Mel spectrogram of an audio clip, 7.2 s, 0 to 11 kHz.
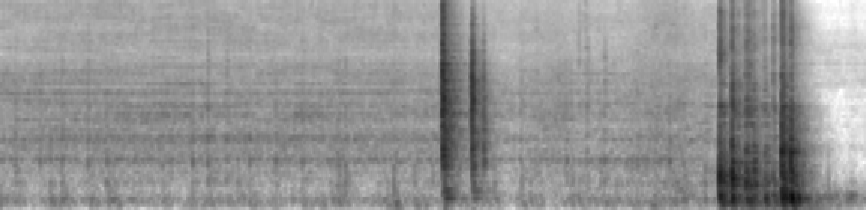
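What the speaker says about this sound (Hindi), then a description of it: "मैं अभी इसमें काली मिर्चें डालकर 4 से 5 मिनट के लिए हल्की आंच पर दम लगा लूँगी।" Chana dal with spinach and black pepper simmering on low heat, giving a soft steady sizzle with two louder bursts of stirring or frying noise near the middle and end, no talk.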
